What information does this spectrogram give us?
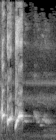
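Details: Red-whiskered bulbul giving a morning lure song in the long double-twisting style to call wild birds: three rapid, loud slurred whistles in under half a second, fading out.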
